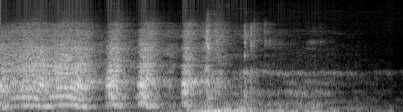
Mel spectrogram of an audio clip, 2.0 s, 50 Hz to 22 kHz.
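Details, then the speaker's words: 2016 Toyota Hilux Revo Smart Cab 2.4 diesel, one owner: a few quick cranking beats, then it catches right away and settles to a steady, smooth idle. Normal easy start. "สตาร์ทติดง่ายนะครับผมแ[เพลง]อ่าอ่าฟังเสียงเครื่องยนต์นะครับผมเียนเครื่องนิ่งๆเลยนะครับผม"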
